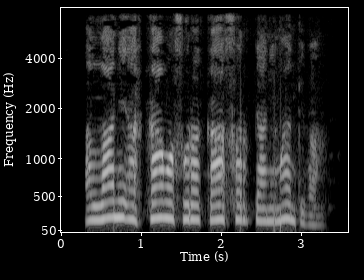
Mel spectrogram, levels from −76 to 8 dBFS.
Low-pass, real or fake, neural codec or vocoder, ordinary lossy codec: 7.2 kHz; real; none; AAC, 48 kbps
